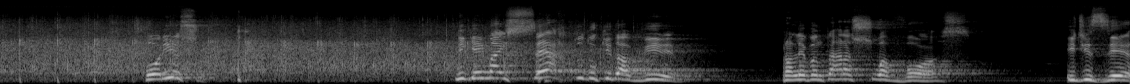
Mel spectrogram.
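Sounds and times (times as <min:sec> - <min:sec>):
congregation applauding loudly: 0:00.0 - 0:06.8
speech: 0:01.4 - 0:02.5, 0:04.6 - 0:06.9, 0:07.8 - 0:09.7, 0:10.7 - 0:11.2.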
